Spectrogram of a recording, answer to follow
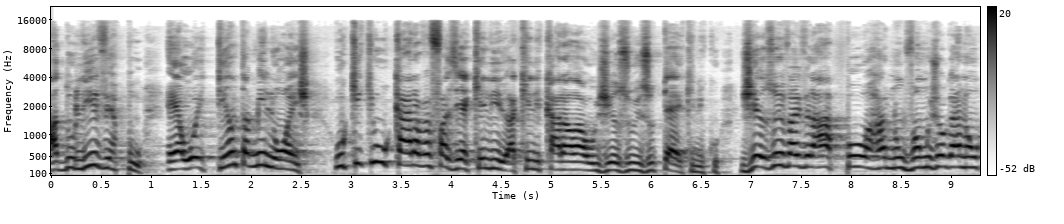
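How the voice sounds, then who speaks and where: This man's voice is extremely high in pitch and swings very widely up and down. His loudness stays very even throughout. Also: moderate pace. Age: 30s. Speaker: podcast host, distance-education worker. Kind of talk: casual solo podcast monologue.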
